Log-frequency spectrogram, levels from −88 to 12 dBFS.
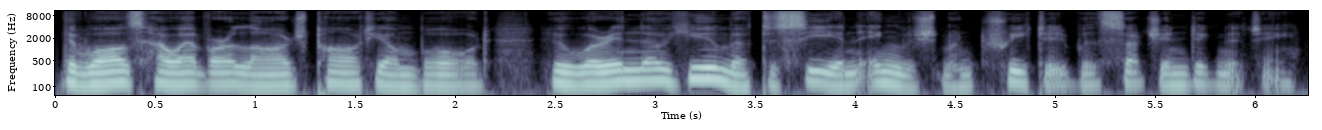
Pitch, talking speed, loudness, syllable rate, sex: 120 Hz, 200 wpm, -16 LUFS, 5.8 syllables/s, male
